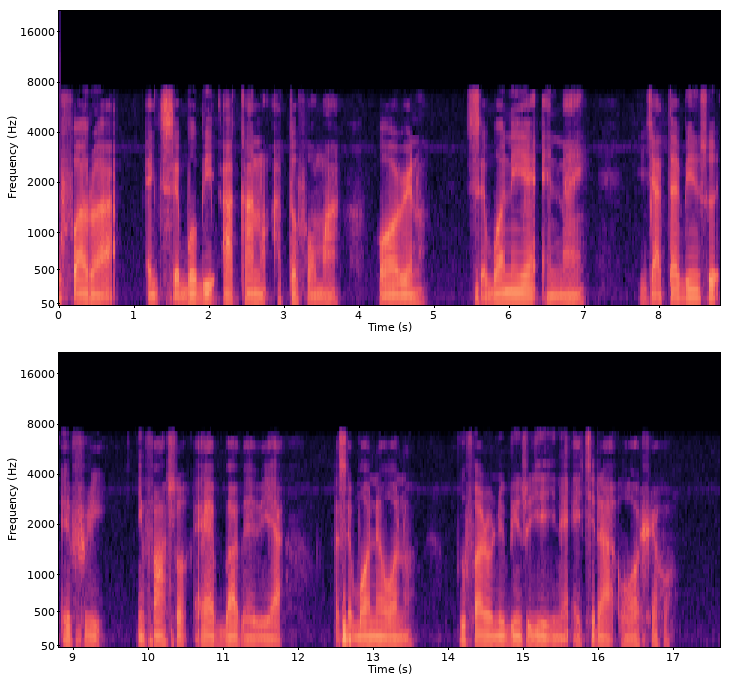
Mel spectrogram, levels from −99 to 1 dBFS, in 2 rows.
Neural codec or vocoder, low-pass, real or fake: none; 7.2 kHz; real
